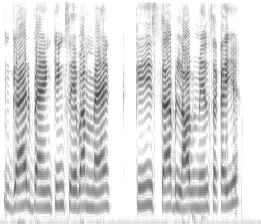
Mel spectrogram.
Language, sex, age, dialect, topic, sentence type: Maithili, female, 18-24, Eastern / Thethi, banking, question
